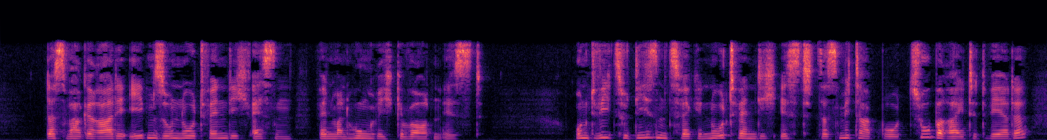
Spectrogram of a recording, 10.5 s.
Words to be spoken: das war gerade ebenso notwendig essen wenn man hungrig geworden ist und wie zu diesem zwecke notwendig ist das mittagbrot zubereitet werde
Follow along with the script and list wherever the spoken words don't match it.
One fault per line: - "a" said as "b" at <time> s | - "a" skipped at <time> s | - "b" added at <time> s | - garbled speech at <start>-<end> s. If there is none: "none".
none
